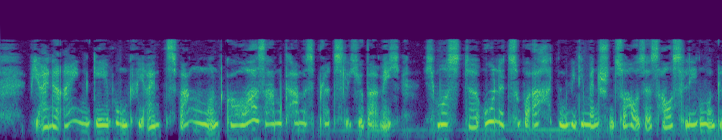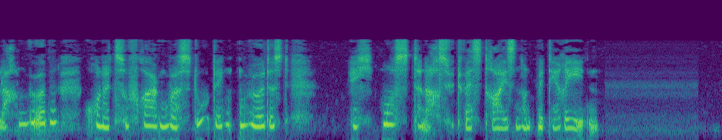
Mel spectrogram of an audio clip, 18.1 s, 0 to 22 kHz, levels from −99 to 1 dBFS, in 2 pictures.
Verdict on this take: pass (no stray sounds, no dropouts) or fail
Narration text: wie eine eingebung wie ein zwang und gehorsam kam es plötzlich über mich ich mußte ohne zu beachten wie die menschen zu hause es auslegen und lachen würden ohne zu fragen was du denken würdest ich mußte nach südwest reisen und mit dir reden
pass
